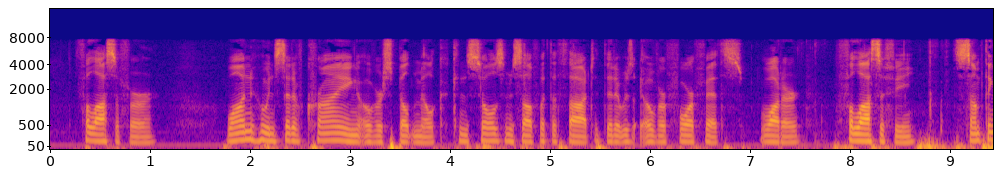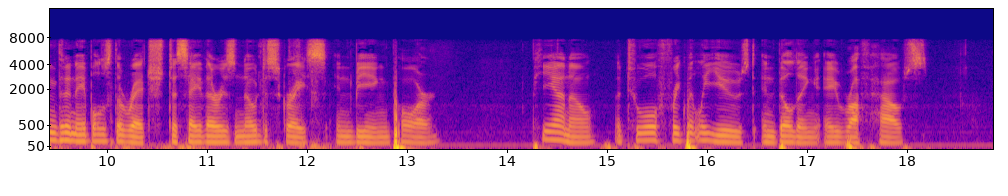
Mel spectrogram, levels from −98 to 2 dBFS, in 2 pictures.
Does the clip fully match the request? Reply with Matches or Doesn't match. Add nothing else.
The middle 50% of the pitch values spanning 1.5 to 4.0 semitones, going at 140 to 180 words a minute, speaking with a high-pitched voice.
Doesn't match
